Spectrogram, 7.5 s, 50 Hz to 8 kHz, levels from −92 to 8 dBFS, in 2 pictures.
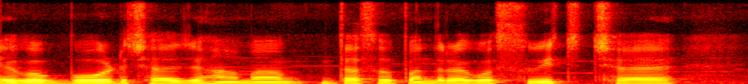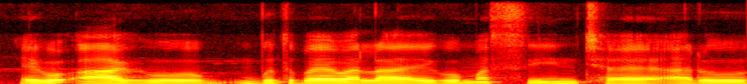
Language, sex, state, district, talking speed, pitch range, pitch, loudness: Angika, male, Bihar, Bhagalpur, 150 wpm, 140-145 Hz, 145 Hz, -17 LUFS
